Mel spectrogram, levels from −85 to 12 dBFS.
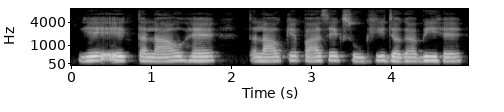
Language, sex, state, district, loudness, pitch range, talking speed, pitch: Hindi, female, Gujarat, Valsad, -15 LUFS, 155-175 Hz, 145 wpm, 170 Hz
